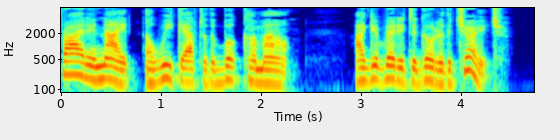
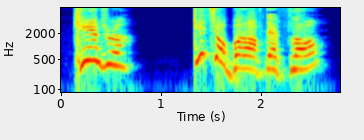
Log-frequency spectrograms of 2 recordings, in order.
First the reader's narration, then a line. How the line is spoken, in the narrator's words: Minnie holler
